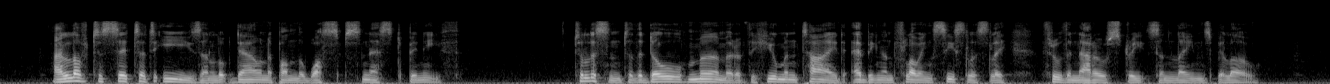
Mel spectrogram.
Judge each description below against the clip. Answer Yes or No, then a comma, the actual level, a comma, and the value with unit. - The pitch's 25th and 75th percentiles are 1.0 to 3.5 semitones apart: No, average, 3.9 semitones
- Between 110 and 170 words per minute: Yes, average, 160 wpm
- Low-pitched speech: Yes, low, 100 Hz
